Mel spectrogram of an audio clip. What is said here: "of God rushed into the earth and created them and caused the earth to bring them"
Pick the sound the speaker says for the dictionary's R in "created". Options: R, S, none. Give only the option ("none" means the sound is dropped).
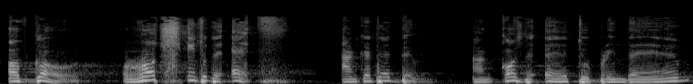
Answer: none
